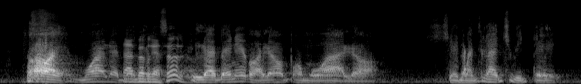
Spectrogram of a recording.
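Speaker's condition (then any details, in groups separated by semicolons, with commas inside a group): Throat cancer, voice prosthesis; laryngectomy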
